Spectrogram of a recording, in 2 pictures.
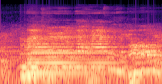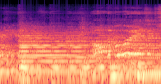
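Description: A man singing into a microphone while playing an acoustic guitar, with held sung notes over the guitar. The sound briefly drops right at the start, then the song carries on.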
